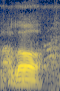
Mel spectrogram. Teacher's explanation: Anak-anak susah bilang ro. Orang Asia Timur susah bilang ro. Orang Mandarin, orang Jepang itu bilangnya jadi lo. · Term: Ro jadi L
